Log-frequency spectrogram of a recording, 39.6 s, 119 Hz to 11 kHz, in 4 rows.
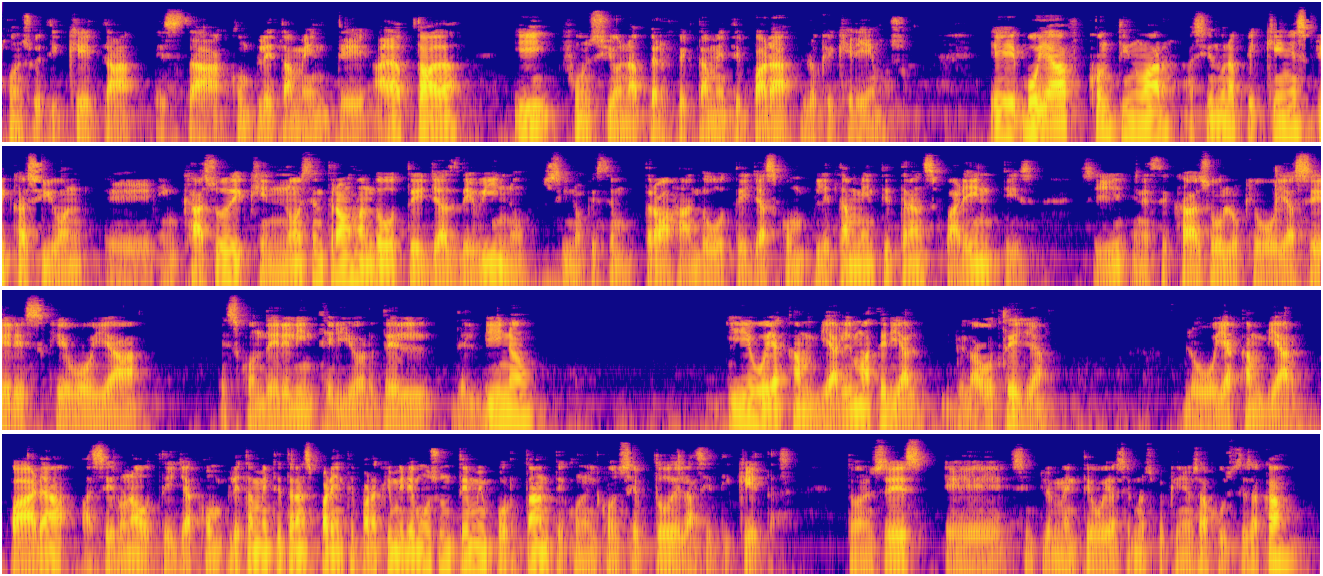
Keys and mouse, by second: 16.9 click, 19.8 click, 20.6 click, 21.4 q, 21.5 click, 22.2 click, 22.3 click, 23.0 click, 24.5 click, 26.1 click, 27.2 m, 30.7 click, 31.9 click, 32.9 drag, 33.3 click, 33.5 click, 35.8 click, 38.5-39.0 drag.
